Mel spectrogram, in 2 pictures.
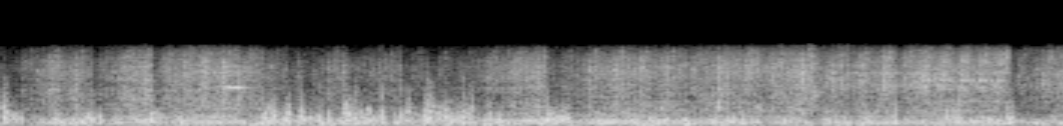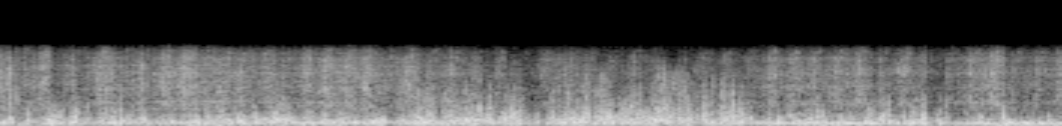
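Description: Toyota Land Cruiser engine idling steadily.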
